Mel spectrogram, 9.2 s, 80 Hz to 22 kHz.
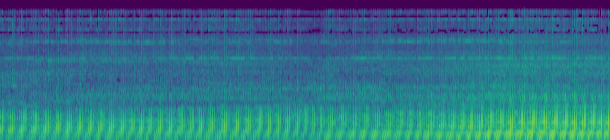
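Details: Ported Poulan 245A chainsaw with bow bar, first start, not yet at full temperature: raspy wavering and stuttering, then revs higher and screams; a little lean, low jet/idle may starve and stall, needs tuning under load.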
